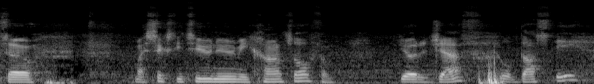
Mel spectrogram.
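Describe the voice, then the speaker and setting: A quiet voice speaks at a moderate pace with ordinary pitch variation and long, frequent pauses. Noticeable background noise is present. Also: man, medium pitch for a man. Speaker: car hobbyist vlogger. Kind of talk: casual how-to tutorial. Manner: quiet, hushed.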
